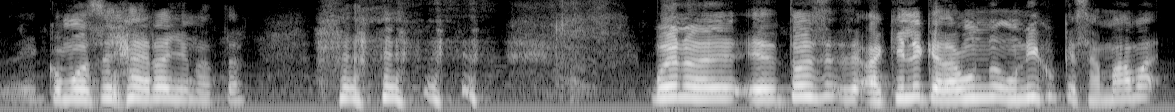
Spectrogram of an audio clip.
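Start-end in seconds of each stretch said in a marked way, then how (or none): 1.6-2.9 high, amused chuckling; laughing. Real, not acted. Preacher giving up on a name's pronunciation, amused laugh.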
